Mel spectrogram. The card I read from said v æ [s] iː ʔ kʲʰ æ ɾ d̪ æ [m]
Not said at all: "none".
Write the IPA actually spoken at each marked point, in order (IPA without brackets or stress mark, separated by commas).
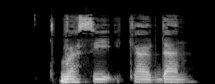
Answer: s, n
